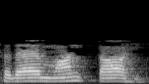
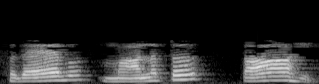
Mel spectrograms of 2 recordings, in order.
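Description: First: One of the two t sounds is dropped. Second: Both t sounds are pronounced separately. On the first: The speaker calls it wrong. "ਕਈ ਪੜ੍ਹ ਜਾਂਦੇ ਨੇ ਸਦੈਵ ਮਾਨ ਤਾਹਿ, ਫਿਰ ਇੱਕ ਤੱਤਾ ਰਹਿ ਜਾਂਦਾ ਹੈ" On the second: The speaker calls it right. "ਇਸ ਤਰ੍ਹਾਂ ਸ਼ੁੱਧ ਬੋਲਣਾ ਹੈ"

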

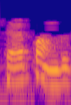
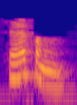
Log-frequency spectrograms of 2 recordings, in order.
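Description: First: Bhang ends with an added g sound. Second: Bhang ends without an added g sound. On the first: The speaker calls it wrong. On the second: The speaker calls it right.

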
